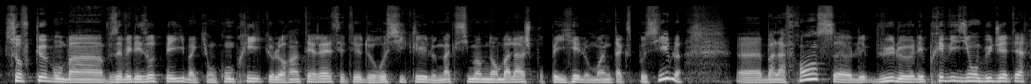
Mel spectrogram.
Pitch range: 115-150 Hz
